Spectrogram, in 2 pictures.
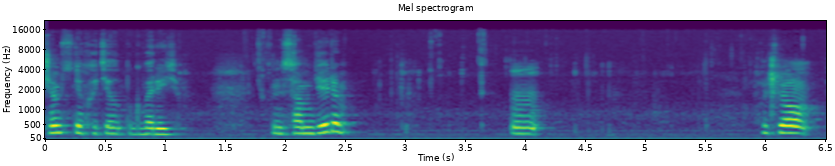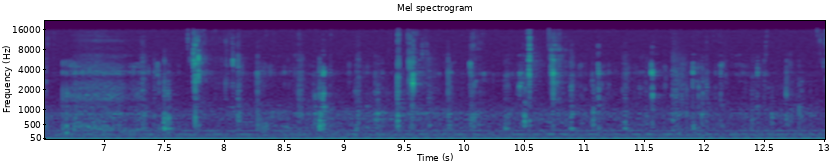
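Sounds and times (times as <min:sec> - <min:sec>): person chewing food: 0:02.8 - 0:13.0.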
